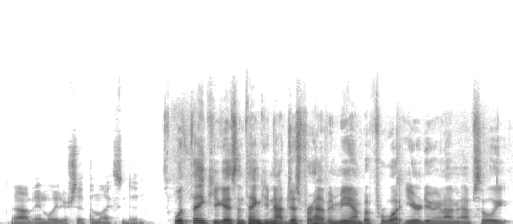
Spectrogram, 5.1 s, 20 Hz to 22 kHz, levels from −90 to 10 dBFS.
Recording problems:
none

